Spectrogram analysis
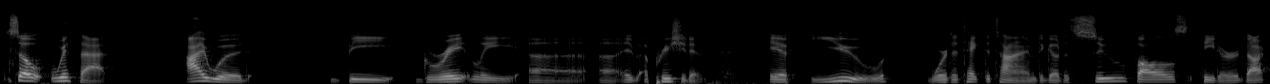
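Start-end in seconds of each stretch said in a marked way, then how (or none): none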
